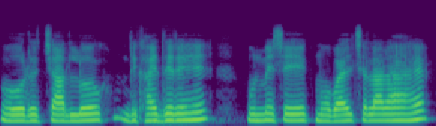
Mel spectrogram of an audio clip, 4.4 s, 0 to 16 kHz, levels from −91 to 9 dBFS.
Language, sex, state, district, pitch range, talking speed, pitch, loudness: Hindi, male, Jharkhand, Deoghar, 175-190 Hz, 190 wpm, 185 Hz, -15 LUFS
